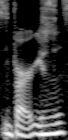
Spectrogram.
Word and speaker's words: Bergs: Hur säger man? Är det Bergs? – Bergs. – Som du ska uttalas. Bergs School of Communication. Du bara, Bergs School.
